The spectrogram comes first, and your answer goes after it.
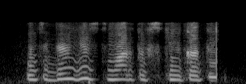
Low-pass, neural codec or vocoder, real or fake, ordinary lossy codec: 7.2 kHz; none; real; AAC, 48 kbps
